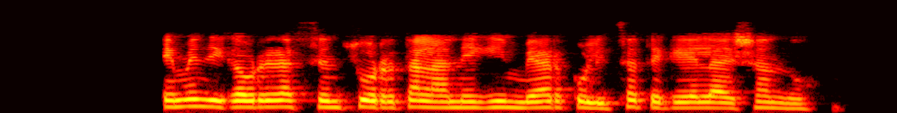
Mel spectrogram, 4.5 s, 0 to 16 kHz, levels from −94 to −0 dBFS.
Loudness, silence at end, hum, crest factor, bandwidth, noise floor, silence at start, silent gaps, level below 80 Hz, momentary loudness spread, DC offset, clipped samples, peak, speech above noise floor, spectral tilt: -29 LUFS; 0.4 s; none; 18 dB; 5.6 kHz; under -90 dBFS; 0.85 s; none; -80 dBFS; 8 LU; under 0.1%; under 0.1%; -12 dBFS; over 62 dB; -7 dB/octave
